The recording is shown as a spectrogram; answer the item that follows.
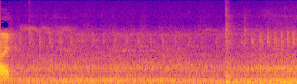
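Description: Steady low drone of a running engine or motor-driven machine, with a single sharp click about three and a half seconds in.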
